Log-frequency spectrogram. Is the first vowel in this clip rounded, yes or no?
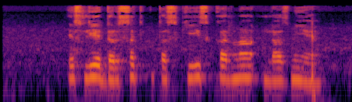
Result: no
